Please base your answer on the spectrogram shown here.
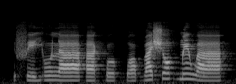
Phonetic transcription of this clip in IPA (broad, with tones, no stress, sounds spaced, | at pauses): f e˨ j o˧ l a˧ | a˨ k͡p o˨ ɡ͡b ɔ˨ b a˧ ʃ ɔ˦ ɡ͡b ɛ̃˦ w a˧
